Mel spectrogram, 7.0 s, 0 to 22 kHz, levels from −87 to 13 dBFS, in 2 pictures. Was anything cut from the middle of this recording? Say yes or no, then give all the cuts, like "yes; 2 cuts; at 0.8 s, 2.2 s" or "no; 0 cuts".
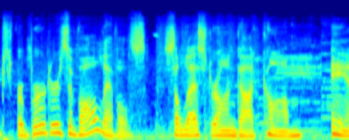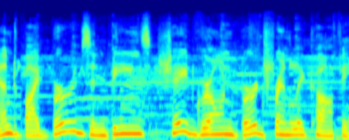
yes; 1 cut; at 3.1 s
